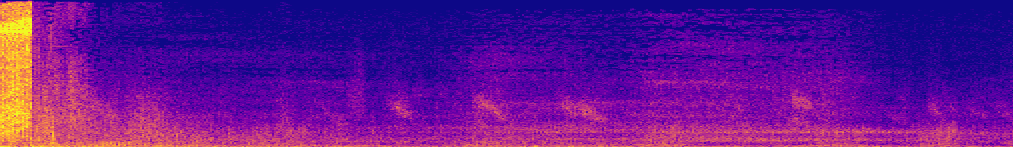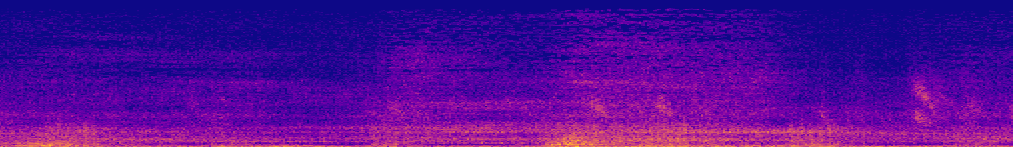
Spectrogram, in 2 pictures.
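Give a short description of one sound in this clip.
A spacecraft's engine rumbles with a deep, steady drone.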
